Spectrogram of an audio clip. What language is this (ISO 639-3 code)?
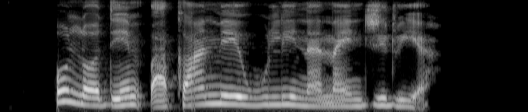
ibo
